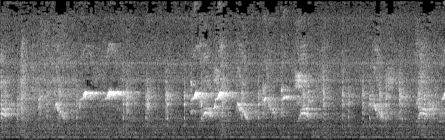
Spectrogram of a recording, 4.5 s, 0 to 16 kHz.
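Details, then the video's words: Young redstart fledgling, apparently just out of the nest and learning to fly, sits on a balcony on a May 31 evening, fed by its parents; it gives quick, thin, high, unevenly spaced chirps over a steady low electrical hum. "Baby Redstart"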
